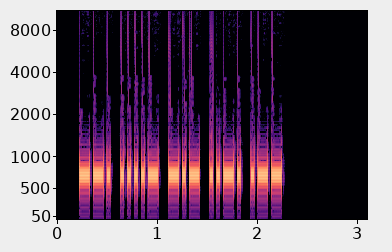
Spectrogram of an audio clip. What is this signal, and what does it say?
Morse code, heard as a keyed tone, about 34 wpm, 700 Hz. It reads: G4KFW
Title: DXCC-100 Call Signs - 5 Characters - Repeated 2x - 35wpm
